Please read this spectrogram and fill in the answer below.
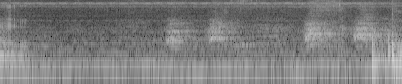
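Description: A dog barking a few short times, over a steady low hum.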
